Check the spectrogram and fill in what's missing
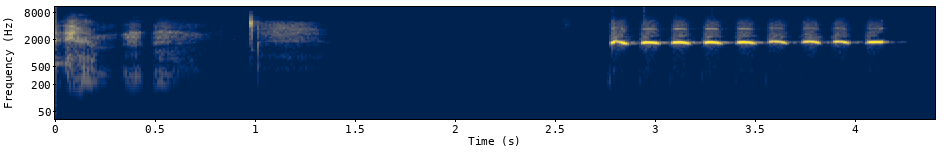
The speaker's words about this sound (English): Next, the yellow-tailed black cuckoo from Australia, whose song can range from soothing to rather eerie.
